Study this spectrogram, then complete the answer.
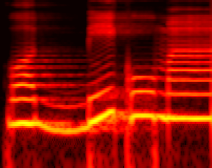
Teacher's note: Dibaca secara tafkhim karena berharakat fathah. Cara bacanya ditebalkan. Dobbikuma. Ma hukumnya mad thobi'i zohiri.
